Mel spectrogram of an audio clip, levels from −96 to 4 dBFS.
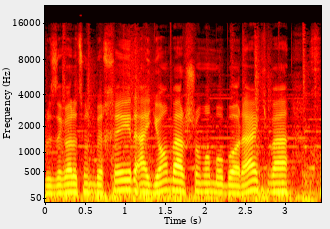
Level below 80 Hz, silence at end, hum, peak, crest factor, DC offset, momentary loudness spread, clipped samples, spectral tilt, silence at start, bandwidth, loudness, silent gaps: -30 dBFS; 0 s; none; -4 dBFS; 16 dB; under 0.1%; 5 LU; under 0.1%; -6 dB/octave; 0 s; 16 kHz; -19 LUFS; none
